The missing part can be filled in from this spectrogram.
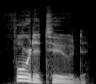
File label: "fortitude", English voice, spelling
